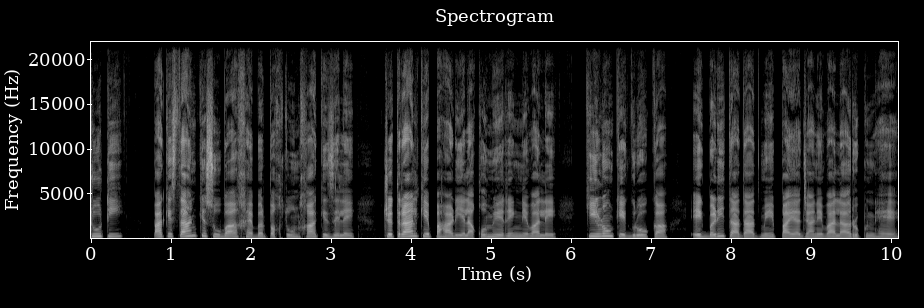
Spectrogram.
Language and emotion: Urdu, neutral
